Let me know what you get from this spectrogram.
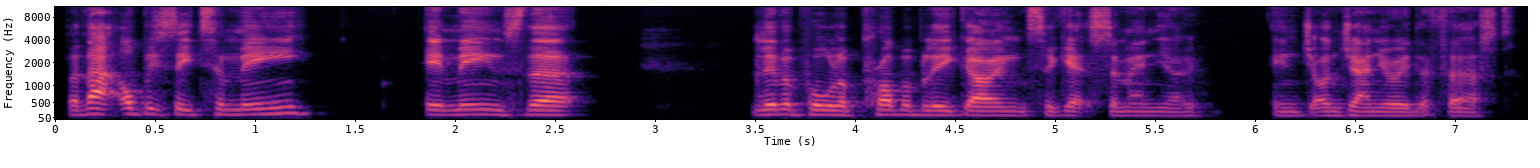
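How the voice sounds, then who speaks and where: A man co-hosting a football podcast, animated and long-winded, tagging his points with "right?" and "mate". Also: medium pitch, normal speed. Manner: animated, explains at length, says "mate" and "right". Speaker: podcast co-host. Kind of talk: casual football chat.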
